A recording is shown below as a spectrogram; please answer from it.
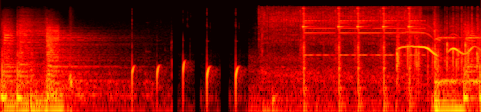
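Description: Background music fades out, then five quick rising 'plop' pop sound effects sound in a brief lull. The music comes back with chiming tones and a wavering whistle-like tone near the end.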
